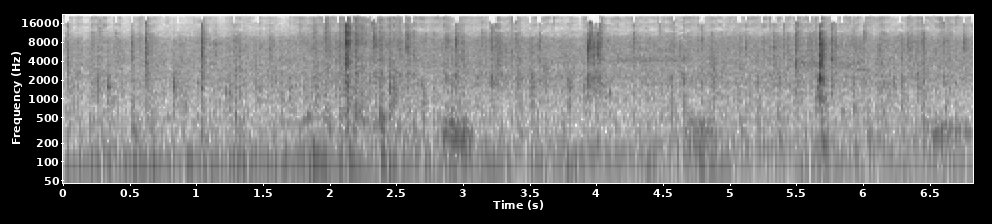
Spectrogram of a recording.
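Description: Pigeons or doves beside newly hatched chicks give soft, low repeated coos at close range against a quiet background, with a few faint brief clicks and rustles.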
